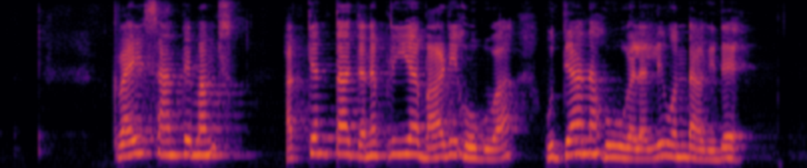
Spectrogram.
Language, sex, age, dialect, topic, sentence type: Kannada, female, 31-35, Coastal/Dakshin, agriculture, statement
